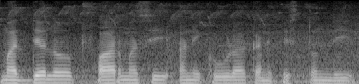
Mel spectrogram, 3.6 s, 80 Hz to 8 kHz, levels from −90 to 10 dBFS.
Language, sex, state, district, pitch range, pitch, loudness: Telugu, male, Telangana, Hyderabad, 105-115 Hz, 115 Hz, -18 LUFS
